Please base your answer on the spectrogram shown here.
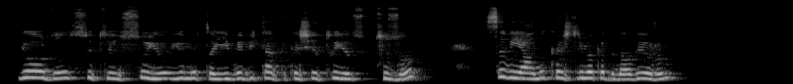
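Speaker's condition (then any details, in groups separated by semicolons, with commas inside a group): No condition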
